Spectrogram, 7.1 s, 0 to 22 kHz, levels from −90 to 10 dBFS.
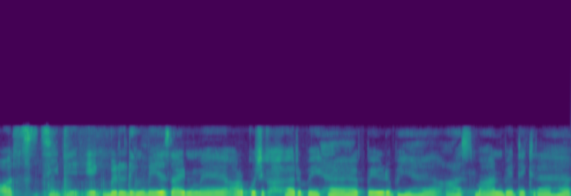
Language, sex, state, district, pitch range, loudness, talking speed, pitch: Hindi, female, Chhattisgarh, Bilaspur, 260-275 Hz, -17 LUFS, 175 wpm, 270 Hz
